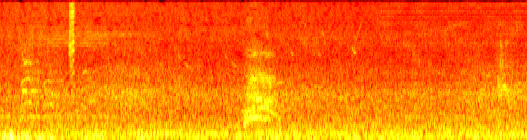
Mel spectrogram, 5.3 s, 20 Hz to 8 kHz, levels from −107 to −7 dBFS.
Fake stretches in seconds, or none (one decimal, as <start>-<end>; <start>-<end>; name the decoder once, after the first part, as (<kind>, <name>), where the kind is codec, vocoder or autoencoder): 3.8-5.3 (codec, DAC)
